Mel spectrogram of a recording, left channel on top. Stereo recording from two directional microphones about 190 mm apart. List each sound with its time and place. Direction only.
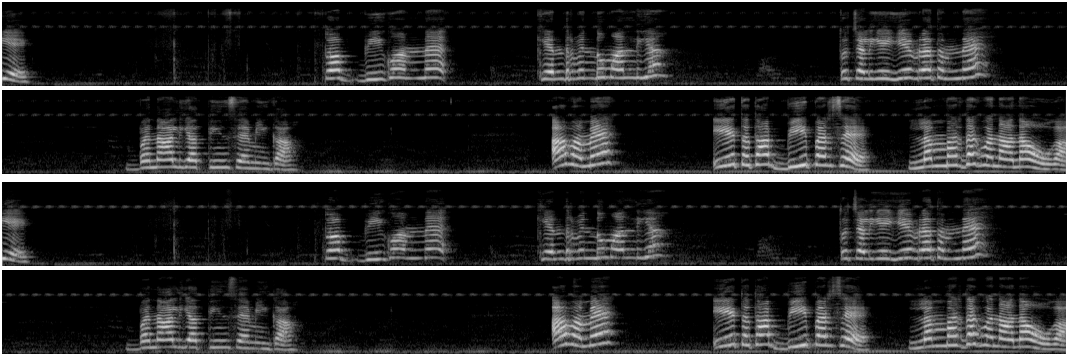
0.0 s cricket: 30° left (ahead or behind)
3.2 s a child's voice: 35° left (ahead or behind)
8.4 s a child's voice: 15° left (ahead or behind)
11.9 s a child's voice: 20° left (ahead or behind)
16.1 s a child's voice: 25° left (ahead or behind)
